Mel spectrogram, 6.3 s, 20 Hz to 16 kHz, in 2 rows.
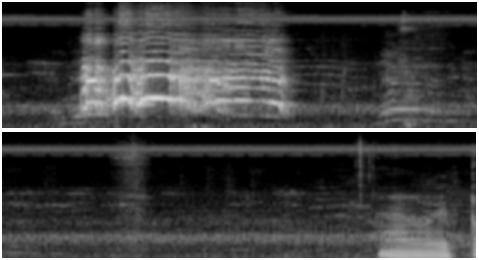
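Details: Rooster at an Odisha desi chicken farm, among chickens that arrived today, gives a single strained, harmonic crow lasting about 1.4 seconds. A steady background hum follows, with a faint short call and a brief low buzzy sound near the end.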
